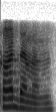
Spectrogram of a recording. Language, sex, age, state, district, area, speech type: Tamil, female, 30-45, Tamil Nadu, Chennai, urban, conversation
